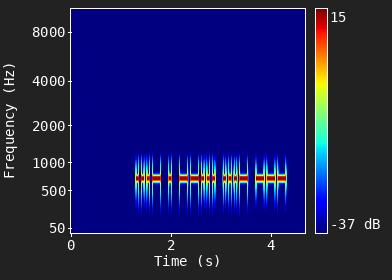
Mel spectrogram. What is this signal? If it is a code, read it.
Morse code, heard as a keyed tone, about 22 wpm, 700 Hz. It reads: VE7VO
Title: DXCC-100 Call Signs - 5 Characters - 22wpm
